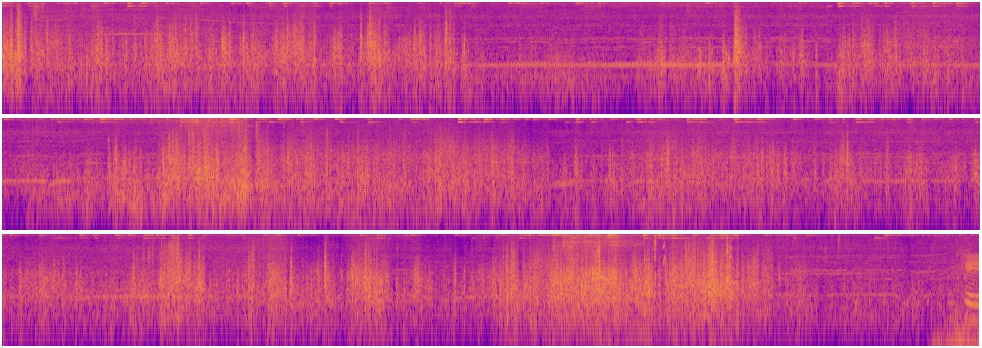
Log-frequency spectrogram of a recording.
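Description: Outdoor ambience: uneven wind noise with scattered small knocks and rustles.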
